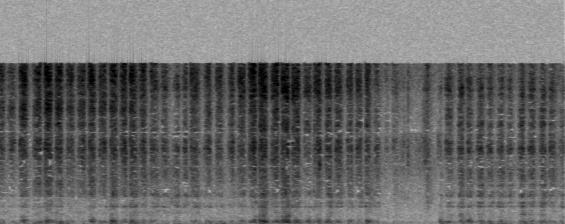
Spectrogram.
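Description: A pink colored pencil scratches and rubs in quick strokes over a flat paper mandala coloring sheet resting on a table. It makes a soft, rhythmic, papery rasping with a low-mid body and a faint bright hiss, easing briefly before the strokes pick up again.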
